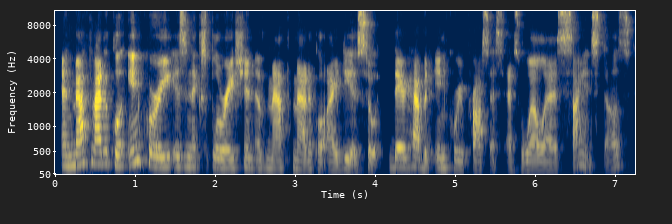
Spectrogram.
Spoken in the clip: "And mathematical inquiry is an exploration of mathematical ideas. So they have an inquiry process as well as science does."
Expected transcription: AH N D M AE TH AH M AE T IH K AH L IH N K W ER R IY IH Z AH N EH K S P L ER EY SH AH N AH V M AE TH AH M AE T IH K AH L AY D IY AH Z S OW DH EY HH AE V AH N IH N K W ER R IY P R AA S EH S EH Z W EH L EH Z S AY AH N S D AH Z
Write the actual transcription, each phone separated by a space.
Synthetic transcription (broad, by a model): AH N M AE TH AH M AE T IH K L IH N K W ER R IY IH Z N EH K S P L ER EY SH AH N AH V M AE TH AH M AE T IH K L AY D IY AH Z S OW DH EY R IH V AH N IH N K W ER R IY P R AA S EH S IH Z W EH L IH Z S AY AH N S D AH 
